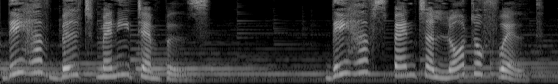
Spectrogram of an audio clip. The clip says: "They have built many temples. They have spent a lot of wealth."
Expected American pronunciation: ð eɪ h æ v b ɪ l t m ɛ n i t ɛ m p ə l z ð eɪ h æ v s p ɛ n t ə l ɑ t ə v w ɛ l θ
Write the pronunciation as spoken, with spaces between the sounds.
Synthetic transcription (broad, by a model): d eɪ h æ v b ɪ l t m ɛ n i t ɛ m p ə l z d eɪ h æ v s p ɛ n t ə l ɑ t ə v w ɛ l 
